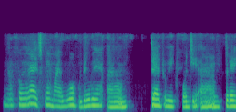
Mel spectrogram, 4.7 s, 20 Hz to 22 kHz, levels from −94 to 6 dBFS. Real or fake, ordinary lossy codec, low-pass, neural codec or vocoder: fake; none; 7.2 kHz; codec, 16 kHz in and 24 kHz out, 0.6 kbps, FireRedTTS-2 codec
